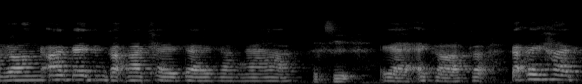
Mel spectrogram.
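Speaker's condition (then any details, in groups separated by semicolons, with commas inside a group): Jaw cancer surgery; tracheostomy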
